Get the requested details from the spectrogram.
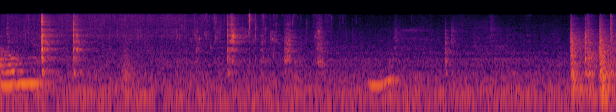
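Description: Water pours into a hot pan and sizzles.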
